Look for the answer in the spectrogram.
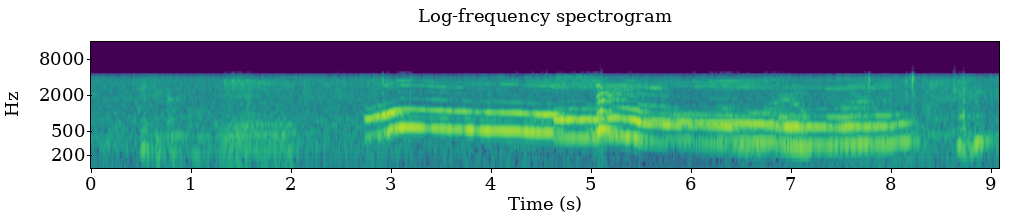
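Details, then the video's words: A Siberian husky, provoked by a child winding it up, gives a long, drawn-out howl that rises, holds steady, then slides gradually downward. "Husky Howling - provoked by our daughter Jenna!"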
